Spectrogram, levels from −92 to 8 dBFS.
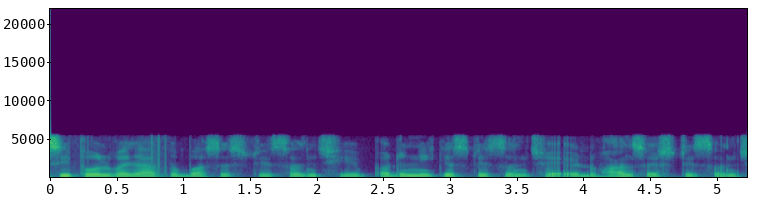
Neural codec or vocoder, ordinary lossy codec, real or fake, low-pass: none; none; real; 5.4 kHz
